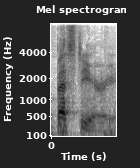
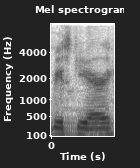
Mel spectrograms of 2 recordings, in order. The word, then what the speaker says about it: bestiary: uh that bestiary or bestiary. How do you pronounce it? You say beastiary. Bestiary. I call it beastiary. I'm not sure if it's a tomato tomato sort of thing.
